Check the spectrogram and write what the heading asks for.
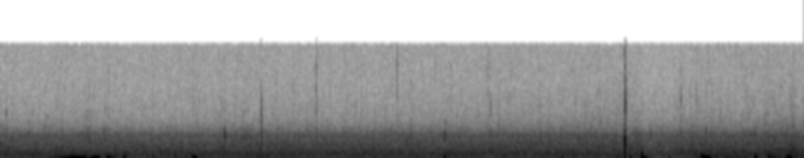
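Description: Steady background hiss, with a brief low murmur about a second in and a few sharp clicks near the end, the loudest a little after six seconds in.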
